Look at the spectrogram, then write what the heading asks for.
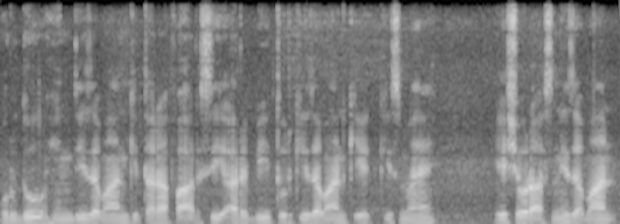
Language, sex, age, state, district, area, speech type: Urdu, male, 18-30, Maharashtra, Nashik, urban, spontaneous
